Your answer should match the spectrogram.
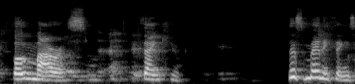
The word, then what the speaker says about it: Beaumaris: I was going to look before I before I read this, uh how to pronounce Beaumaris. Am I saying it correctly? Beaumaris. Beaumaris.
